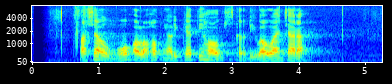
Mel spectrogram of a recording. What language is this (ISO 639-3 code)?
sun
